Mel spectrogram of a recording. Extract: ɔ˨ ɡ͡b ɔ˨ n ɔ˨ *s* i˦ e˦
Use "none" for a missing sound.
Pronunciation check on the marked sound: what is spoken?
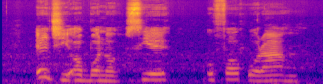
s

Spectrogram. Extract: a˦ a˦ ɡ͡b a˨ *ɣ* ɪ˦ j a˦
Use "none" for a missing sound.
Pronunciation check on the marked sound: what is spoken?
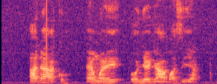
z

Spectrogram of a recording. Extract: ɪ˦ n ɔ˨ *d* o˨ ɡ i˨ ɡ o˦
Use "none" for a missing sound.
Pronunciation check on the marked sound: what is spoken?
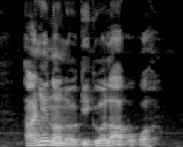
n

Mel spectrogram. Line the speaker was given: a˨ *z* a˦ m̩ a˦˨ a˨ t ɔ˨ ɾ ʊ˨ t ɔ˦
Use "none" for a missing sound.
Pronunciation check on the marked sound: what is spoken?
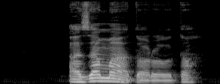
z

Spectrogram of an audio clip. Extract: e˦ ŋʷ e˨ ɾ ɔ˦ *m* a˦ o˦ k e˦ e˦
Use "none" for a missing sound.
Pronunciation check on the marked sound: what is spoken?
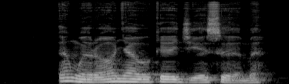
ɲ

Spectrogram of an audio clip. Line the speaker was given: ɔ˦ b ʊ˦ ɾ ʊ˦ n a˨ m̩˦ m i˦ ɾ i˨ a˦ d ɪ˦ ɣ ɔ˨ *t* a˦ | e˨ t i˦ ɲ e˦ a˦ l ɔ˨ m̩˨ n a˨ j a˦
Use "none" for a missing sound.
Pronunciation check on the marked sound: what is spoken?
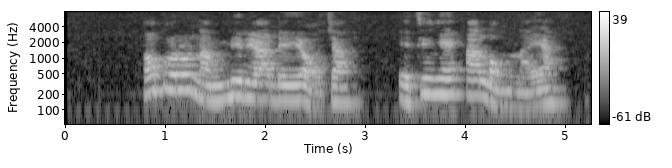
t͡ʃ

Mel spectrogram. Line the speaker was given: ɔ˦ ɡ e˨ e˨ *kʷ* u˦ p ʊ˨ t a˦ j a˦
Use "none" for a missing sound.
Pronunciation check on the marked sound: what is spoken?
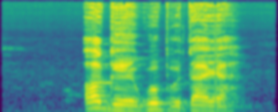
ɡʷ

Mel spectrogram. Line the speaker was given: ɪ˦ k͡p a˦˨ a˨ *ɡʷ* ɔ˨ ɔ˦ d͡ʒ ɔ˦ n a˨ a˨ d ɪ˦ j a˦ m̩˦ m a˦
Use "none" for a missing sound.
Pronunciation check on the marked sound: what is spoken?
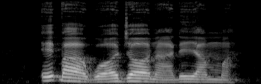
ɡʷ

